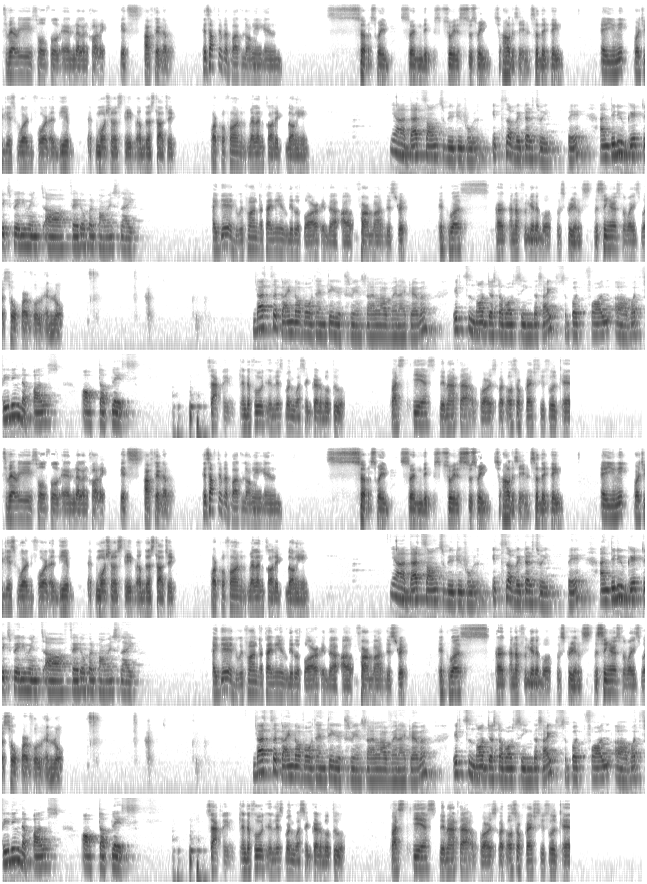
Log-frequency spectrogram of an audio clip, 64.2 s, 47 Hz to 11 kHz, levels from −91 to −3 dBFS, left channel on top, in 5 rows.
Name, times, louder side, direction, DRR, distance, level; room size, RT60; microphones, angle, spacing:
voice 1, 0.0-2.1 2.4-3.4 4.0-5.6 6.5-11.2 12.0-14.3 14.6-16.3 17.0-19.0 29.9-33.8 34.4-39.8 40.3-40.5 41.4-41.6 55.6-58.3 59.2-62.8, right 3 dB, 70° right, 3.3 m, -35 dB
voice 2, 20.6-28.5 43.6-47.3 47.6-52.6 53.0-54.1 55.2-55.4, right 1 dB, 40° right, 3.6 m, -35 dB
head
